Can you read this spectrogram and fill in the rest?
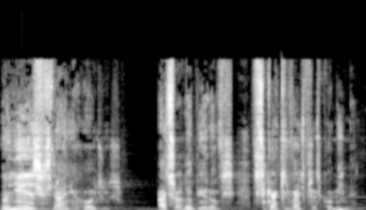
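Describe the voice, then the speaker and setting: A man's voice: lowish voice, wildly swooping pitch, a little slow, vocal fry, soft background music, heavily acted. A man voicing a big, friendly, bumbling male dragon in a children's audio story, with hesitant, drawling, sheepish speech.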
